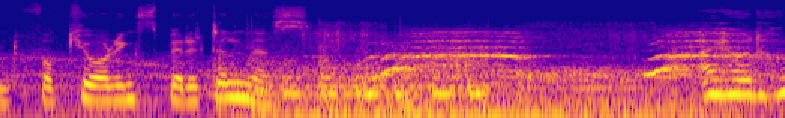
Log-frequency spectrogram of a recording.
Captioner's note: screaming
